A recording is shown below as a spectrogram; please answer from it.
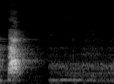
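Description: A dog gives a sharp bark, close and loud, followed by a low rumbling growl that continues quietly for a moment.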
